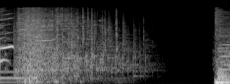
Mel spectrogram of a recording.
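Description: Cartoon crash sound effect for a fall: a sudden shattering crash that fades away over about a second and a half, then silence.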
